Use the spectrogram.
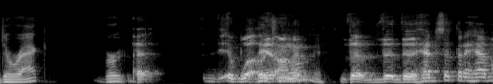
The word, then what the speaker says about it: Dirac: you're using in this called, I think it's pronounced Dirac. The headset that I have on, or the audio? Is that in the Cleer Alpha? No, in the Cleer Alpha is Dirac.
